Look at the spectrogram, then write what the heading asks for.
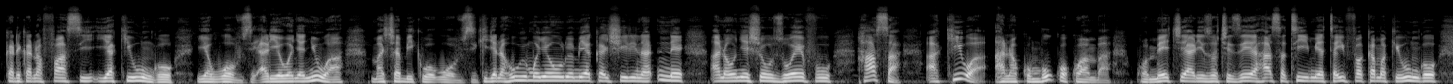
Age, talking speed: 30-49, 135 wpm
